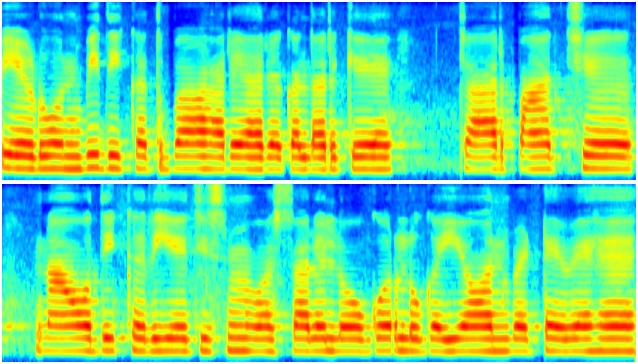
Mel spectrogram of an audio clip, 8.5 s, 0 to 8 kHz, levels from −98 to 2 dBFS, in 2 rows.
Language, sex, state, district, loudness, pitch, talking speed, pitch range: Hindi, female, Chhattisgarh, Bilaspur, -15 LUFS, 205 Hz, 155 wpm, 205-210 Hz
